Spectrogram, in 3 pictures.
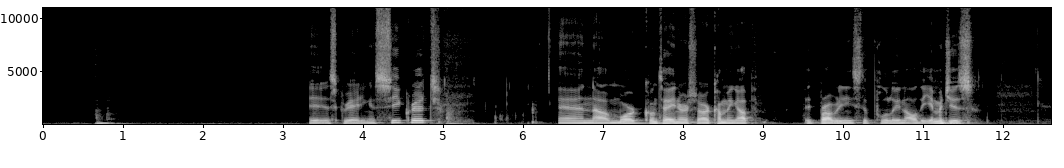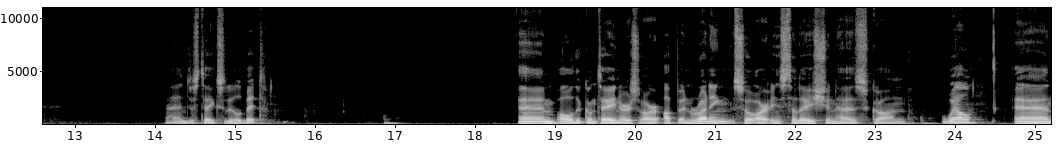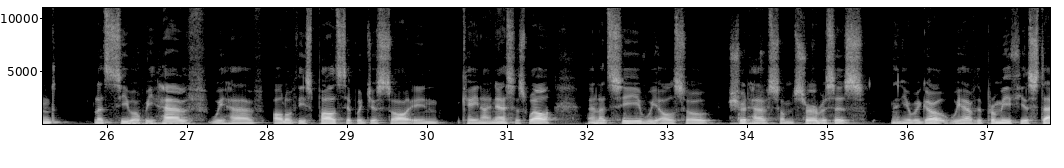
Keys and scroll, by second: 0.6 l, 5.1 Escape, 23.0-24.0 typing, 26.0-26.9 typing, 32.0-35.5 typing.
